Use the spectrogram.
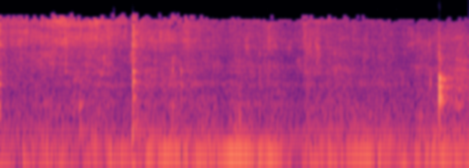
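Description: Meat sizzles quietly and steadily in a hot pan, with a few soft clicks and stirring noises, no voices.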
